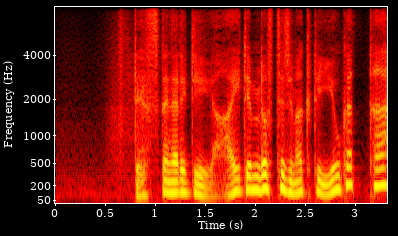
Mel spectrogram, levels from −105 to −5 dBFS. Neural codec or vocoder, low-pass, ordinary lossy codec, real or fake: codec, 16 kHz, 0.5 kbps, FunCodec, trained on Chinese and English, 25 frames a second; none; none; fake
